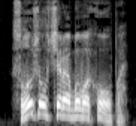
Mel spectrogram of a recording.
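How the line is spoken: Loud question. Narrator (Russian): громко спросила Джулиана

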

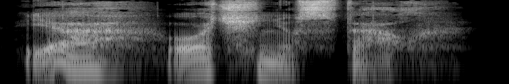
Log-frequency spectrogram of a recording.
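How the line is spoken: Weary sigh, muttering. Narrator (Russian): Энсел глубоко вздохнул и пробормотал

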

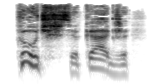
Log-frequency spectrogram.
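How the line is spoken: Loud laughter. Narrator (Russian): расхохотался я

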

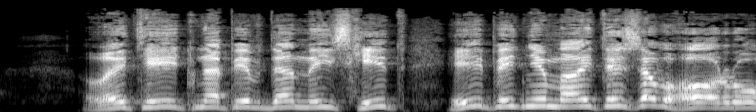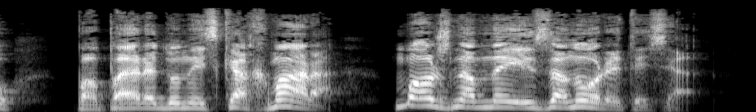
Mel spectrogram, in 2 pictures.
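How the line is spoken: Shouting. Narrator (Ukrainian): крикнув Муді

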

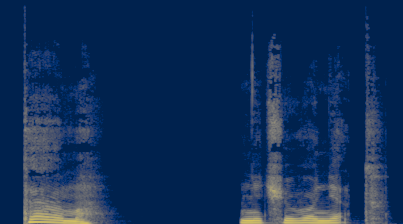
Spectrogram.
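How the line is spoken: Hoarse trembling mutter. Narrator (Russian): хрипло пробормотал Даймон, губы его тряслись

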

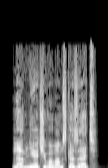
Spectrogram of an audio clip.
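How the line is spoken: Angry bark. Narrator (Russian): рявкнул министр обороны

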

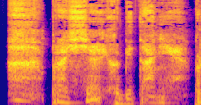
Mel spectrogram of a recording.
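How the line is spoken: Whispered. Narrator (Russian): прошептал Сэмми

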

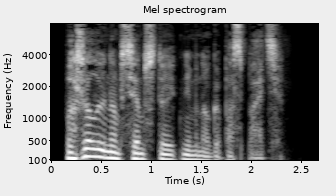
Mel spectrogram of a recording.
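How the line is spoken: Tired suggestion. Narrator (Russian): устало предложил я

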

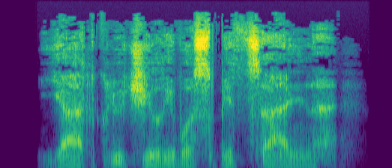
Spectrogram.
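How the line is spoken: Hissed. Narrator (Russian): прошипел Фаш

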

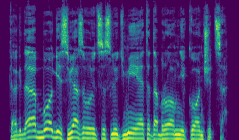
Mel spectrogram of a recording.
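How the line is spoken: Grumbling. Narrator (Russian): проворчал Калиба

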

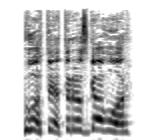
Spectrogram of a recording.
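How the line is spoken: Excited yell. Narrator (Russian): завопил Вистер, внезапно оживившись

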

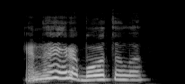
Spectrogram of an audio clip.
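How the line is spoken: Sighing gnome. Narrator (Russian): вздохнул гном

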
